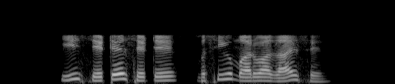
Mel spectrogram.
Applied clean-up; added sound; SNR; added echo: neural mask model Resemble Enhance denoiser.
